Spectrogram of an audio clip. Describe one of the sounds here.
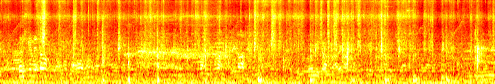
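A ball thumps off bare feet.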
